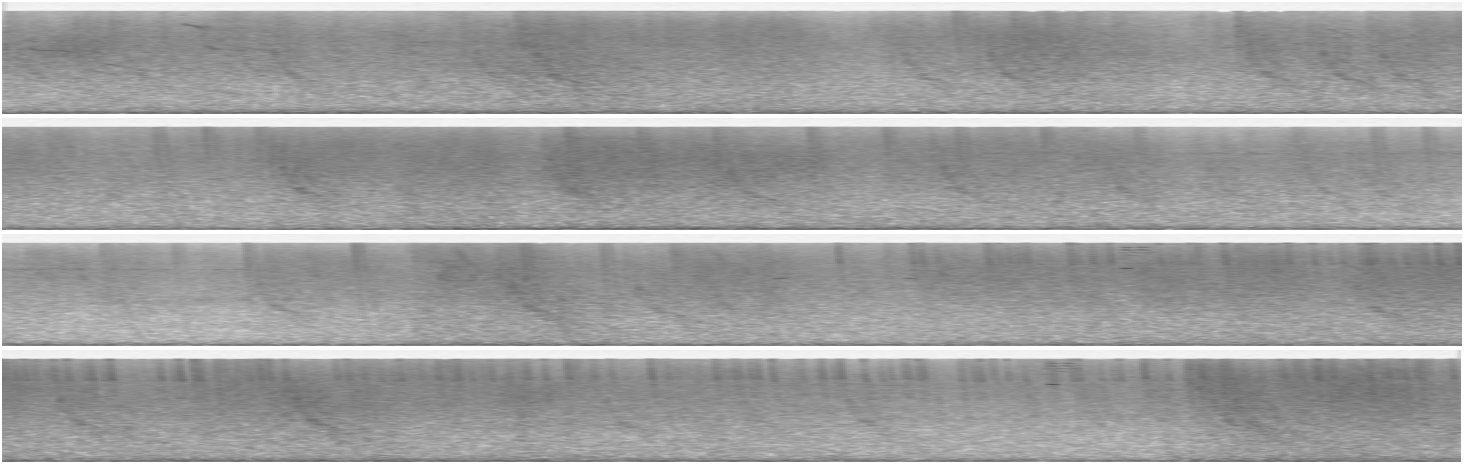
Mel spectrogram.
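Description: Explosions boom and rumble in a constant battle.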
